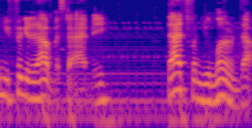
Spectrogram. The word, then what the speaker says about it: Atmey: Look at me, Luke Atmey are the same. Yeah, it pretty much, it's pronounced the same way, just spelled differently.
